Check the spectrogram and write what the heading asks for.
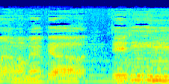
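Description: A man singing a Hindi film song to his own electronic keyboard accompaniment, a wavering sung note that fades out after about a second. About one and a half seconds in, a new sustained keyboard chord comes in, louder than the singing.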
